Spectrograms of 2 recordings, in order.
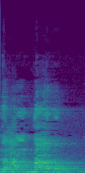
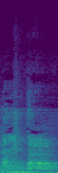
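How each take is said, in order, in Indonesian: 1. Diucapkan dengan gaya bacaan Al-Quran. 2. Diucapkan dengan gaya bahasa Arab sehari-hari yang biasa. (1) "ketika Nabi mendengar dari Jibril"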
